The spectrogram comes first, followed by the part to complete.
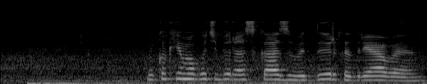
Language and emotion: Russian, angry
